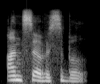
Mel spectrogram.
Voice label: "unserviceable", Indian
